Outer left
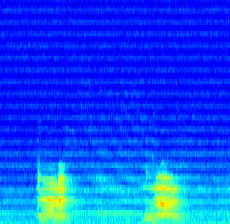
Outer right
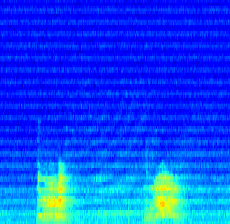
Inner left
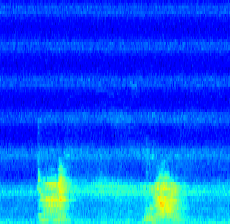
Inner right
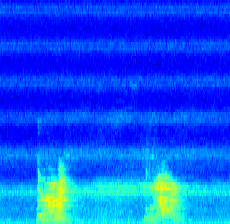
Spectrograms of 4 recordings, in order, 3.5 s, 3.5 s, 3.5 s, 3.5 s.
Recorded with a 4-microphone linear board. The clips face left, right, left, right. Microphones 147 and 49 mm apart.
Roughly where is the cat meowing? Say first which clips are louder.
Outer right 3 dB, inner right 3 dB; right.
